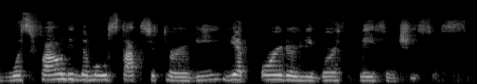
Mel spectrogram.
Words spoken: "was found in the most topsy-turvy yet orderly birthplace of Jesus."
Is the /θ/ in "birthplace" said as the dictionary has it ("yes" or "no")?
yes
